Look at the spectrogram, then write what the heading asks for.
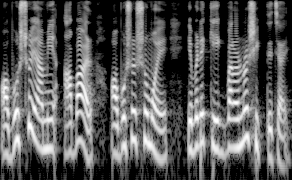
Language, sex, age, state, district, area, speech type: Bengali, female, 30-45, West Bengal, Paschim Bardhaman, urban, spontaneous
